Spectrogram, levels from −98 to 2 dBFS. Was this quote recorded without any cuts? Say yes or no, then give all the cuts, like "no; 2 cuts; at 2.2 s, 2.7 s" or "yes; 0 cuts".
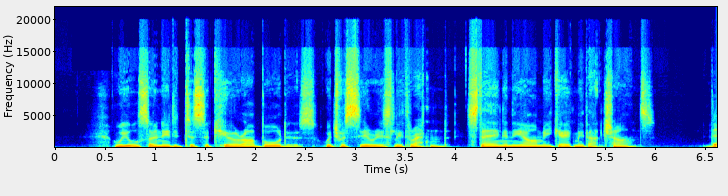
no; 1 cut; at 4.0 s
